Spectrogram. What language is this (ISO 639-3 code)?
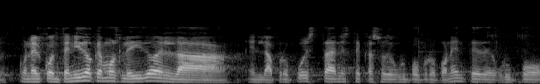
spa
